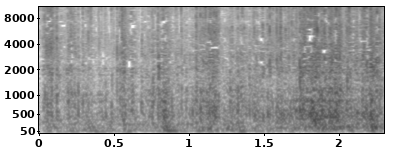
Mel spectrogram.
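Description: Thin clear plastic bag holding a set of pant hangers crinkling and rustling as it is handled, getting louder near the end.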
